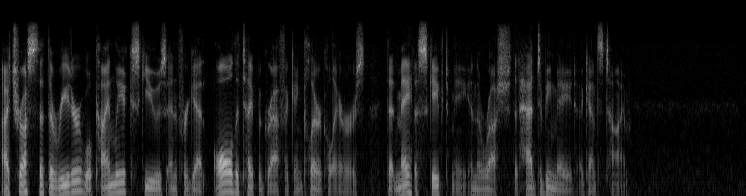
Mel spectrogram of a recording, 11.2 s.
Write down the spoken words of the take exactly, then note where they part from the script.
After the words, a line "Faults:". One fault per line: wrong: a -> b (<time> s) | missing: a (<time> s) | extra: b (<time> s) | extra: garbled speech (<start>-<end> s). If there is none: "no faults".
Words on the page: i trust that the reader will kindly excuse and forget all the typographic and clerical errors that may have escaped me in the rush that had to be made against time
i trust that the reader will kindly excuse and forget all the typographic and clerical errors that may escaped me in the rush that had to be made against time
Faults:
missing: have (6.2 s)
